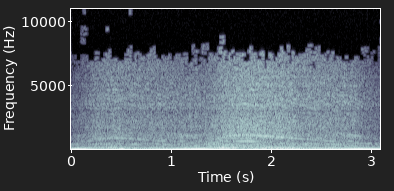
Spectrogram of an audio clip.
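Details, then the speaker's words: 1999 Porsche Boxster that sat for years: clean rev rising and falling smoothly with no rattle or miss. It runs perfectly fine. "you leave for five minutes and boom runs perfectly fine"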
